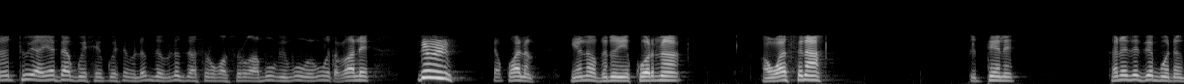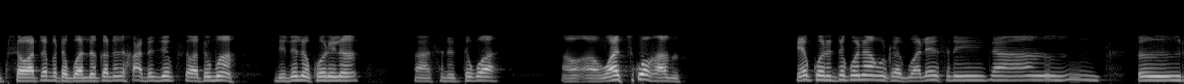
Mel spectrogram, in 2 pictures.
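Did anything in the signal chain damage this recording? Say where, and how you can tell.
No, nothing in the chain damaged this speech; it passed through a call path whose band stops at 4 kHz, which fits narrowband G.711 mu-law coding at 64 kbps, and that limit is the expected behaviour of that codec.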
